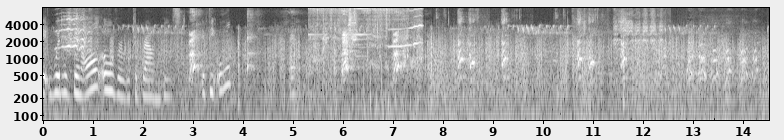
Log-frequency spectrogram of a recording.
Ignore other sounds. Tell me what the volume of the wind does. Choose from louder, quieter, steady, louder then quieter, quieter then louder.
louder.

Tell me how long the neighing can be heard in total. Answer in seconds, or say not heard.
6 s.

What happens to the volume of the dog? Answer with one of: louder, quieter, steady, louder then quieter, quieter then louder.
steady.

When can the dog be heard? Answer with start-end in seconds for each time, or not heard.
2.6-9.4, 10.2-14.3.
